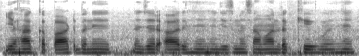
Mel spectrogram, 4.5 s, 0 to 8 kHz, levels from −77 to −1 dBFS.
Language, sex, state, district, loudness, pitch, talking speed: Hindi, male, Uttar Pradesh, Lalitpur, -18 LUFS, 130 Hz, 160 wpm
